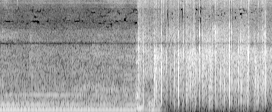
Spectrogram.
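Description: The last chord of an acoustic guitar song held and ringing out. Just after two seconds in it stops and audience applause begins.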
